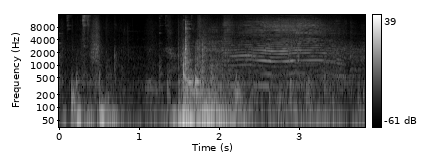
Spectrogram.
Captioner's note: door squeaking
